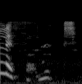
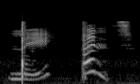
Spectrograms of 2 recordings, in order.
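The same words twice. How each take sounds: First: Said in the usual way. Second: "Elephant" slowly split into el-e-phant; syllable by syllable. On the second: Shown as a demonstration. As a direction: say "Elephant" in three separate beats. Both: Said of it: "Elephant has just three syllables".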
